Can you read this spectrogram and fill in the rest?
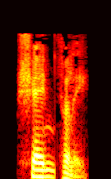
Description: Complete with pronunciation of the translation of shamefully.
